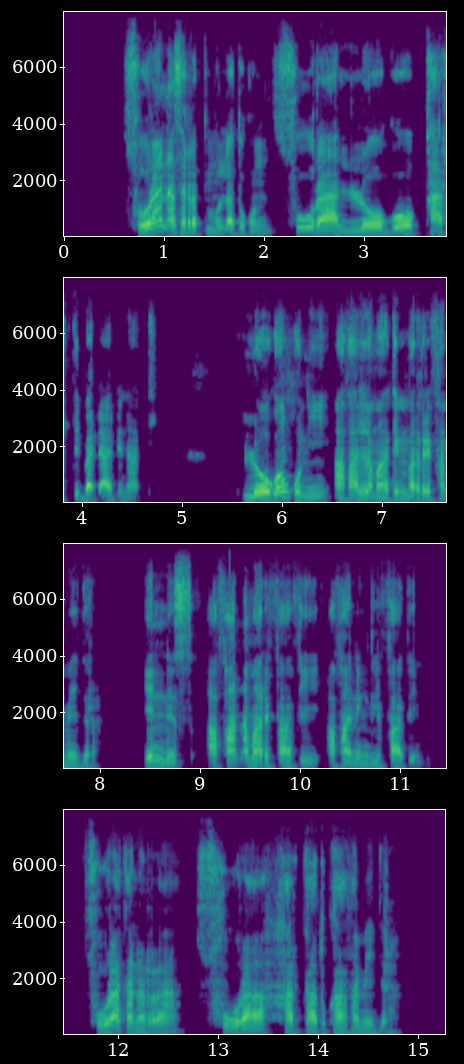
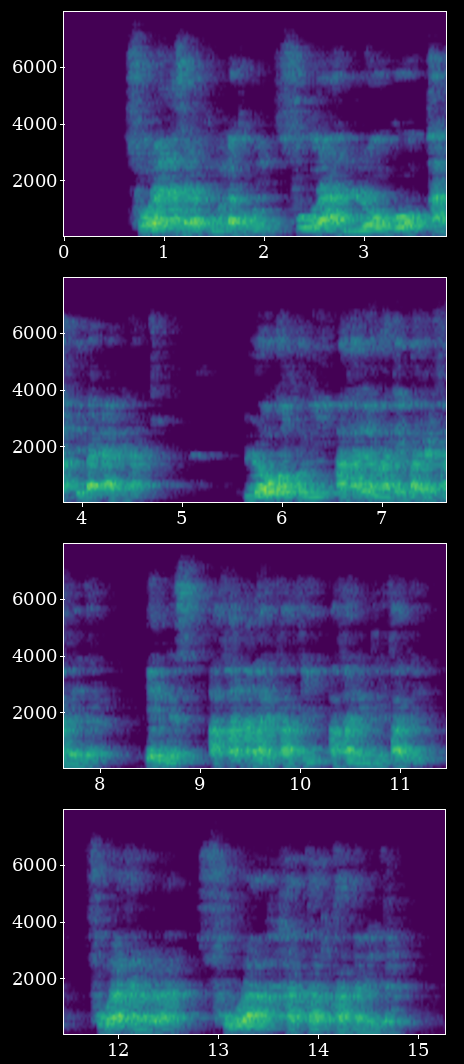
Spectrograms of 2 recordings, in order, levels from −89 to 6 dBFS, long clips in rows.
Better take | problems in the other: first | room echo; dies away in 0.7 s

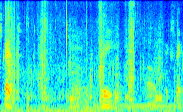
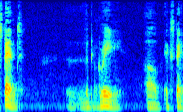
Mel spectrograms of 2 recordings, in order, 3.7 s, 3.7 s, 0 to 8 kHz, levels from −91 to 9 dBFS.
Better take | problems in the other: second | background sound (Livestock, farm animals, working animals); 1 dB above the speech

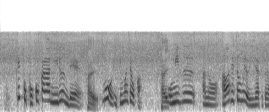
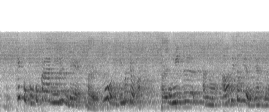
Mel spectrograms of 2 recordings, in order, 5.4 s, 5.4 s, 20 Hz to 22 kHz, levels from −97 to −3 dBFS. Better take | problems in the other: first | room echo; dies away in 2.3 s

